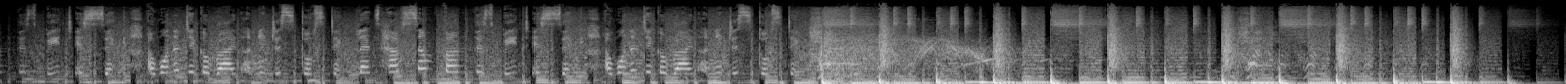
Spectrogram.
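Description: A loud music stinger plays as a censoring cover over a remark, with busy percussive hits throughout and a heavy bass line kicking in halfway, filling the whole stretch with no clear speech.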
